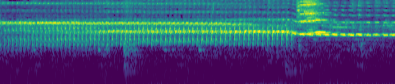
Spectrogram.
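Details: Two Waterslager canary brothers singing: a long, steady, even rolling trill held for about three seconds, then a sudden shift to a lower, clear whistled roll that continues to the end.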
